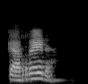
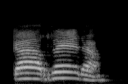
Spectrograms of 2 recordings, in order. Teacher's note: la mayor fuerza de voz se encuentra en la segunda sílaba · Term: sílaba tónica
